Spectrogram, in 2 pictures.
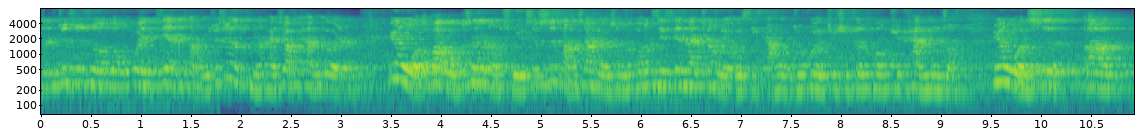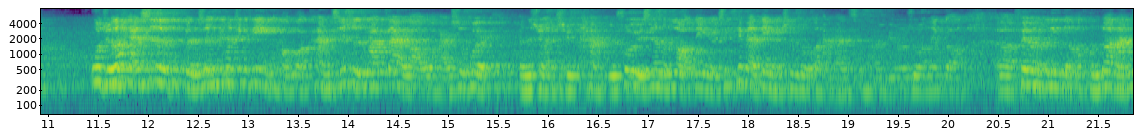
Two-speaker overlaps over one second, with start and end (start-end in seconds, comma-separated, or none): none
